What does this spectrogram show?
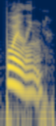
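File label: "boiling", US English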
